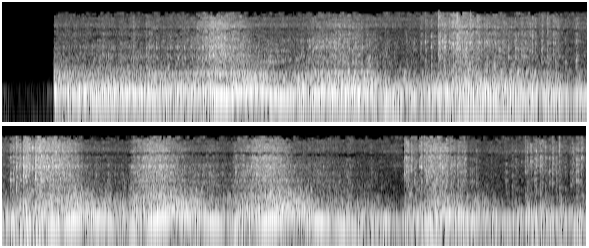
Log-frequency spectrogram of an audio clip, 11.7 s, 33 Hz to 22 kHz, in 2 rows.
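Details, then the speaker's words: 2008 Hilux with 1UZ V8 swap and custom wiring loom, after first startup and fixing a couple of leaks: strong V8 rumble with throttle blips, firing steady and even, no misses or knocks; running like it should. "so that's its first startup yeah he had a couple of ear Lex and he sorted those and it's now running like it should"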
